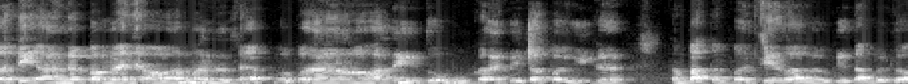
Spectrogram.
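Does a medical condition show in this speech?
Yes: cerebral palsy.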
